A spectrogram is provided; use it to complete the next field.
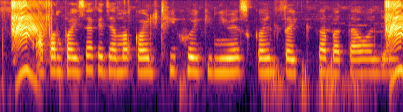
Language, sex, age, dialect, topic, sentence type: Bhojpuri, female, 18-24, Northern, banking, question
